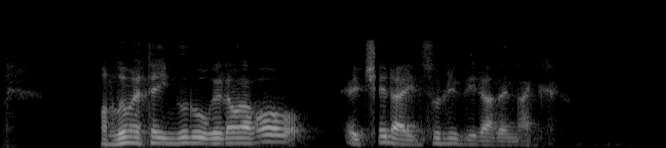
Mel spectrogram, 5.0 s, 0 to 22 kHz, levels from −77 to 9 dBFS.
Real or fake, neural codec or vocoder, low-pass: fake; codec, 16 kHz in and 24 kHz out, 0.8 kbps, FocalCodec, streaming, 65536 codes; 7.2 kHz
